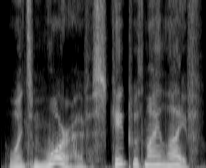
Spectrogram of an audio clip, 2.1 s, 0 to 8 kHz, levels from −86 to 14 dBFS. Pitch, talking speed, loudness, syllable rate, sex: 160 Hz, 235 wpm, -15 LUFS, 5.2 syllables/s, male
